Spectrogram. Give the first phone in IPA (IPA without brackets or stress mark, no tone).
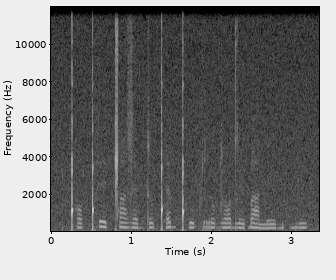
ǃʰ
